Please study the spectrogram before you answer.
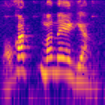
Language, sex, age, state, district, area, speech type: Assamese, male, 60+, Assam, Kamrup Metropolitan, urban, spontaneous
